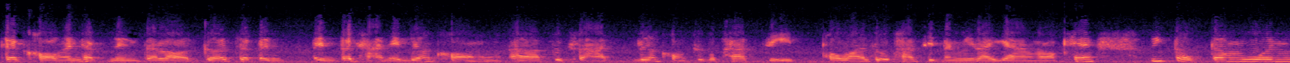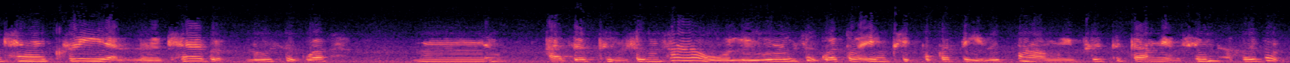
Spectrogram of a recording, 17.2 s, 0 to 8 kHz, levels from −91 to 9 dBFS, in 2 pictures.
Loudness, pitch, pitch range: -22 LUFS, 250 Hz, 225-290 Hz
